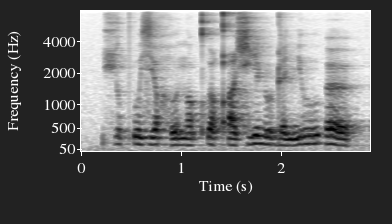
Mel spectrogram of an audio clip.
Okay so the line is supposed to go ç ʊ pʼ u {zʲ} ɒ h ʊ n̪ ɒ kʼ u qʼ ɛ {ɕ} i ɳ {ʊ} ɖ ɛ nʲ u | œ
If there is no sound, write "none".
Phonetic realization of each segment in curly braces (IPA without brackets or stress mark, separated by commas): zʲ, ɕ, u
